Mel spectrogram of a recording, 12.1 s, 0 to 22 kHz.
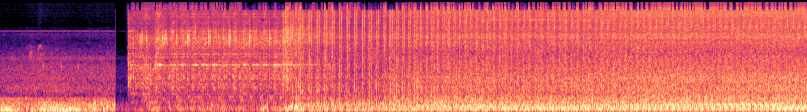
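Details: Experimental aircraft, first start in 4 months after new Catto propeller and electronic ignition wires installed: starter whirs, engine catches after brief pause, settles into fast steady firing rhythm; normal engine start.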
